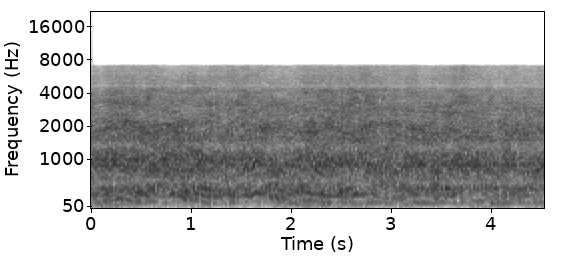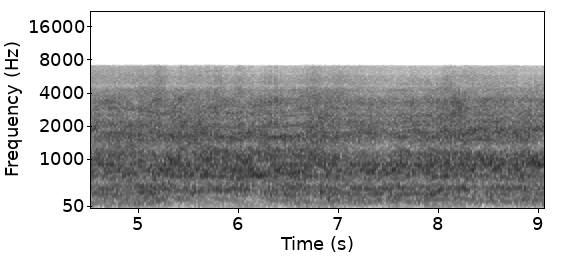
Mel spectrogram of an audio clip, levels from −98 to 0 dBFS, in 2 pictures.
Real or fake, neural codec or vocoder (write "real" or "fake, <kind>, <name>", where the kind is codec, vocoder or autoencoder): fake, codec, SNAC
